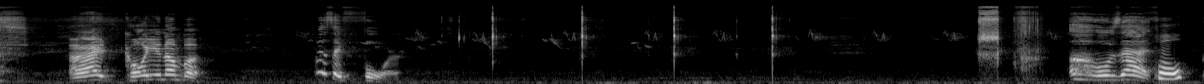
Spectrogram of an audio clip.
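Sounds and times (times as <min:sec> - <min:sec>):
faint birds chirping: 0:00.0 - 0:12.0
hose nozzle clicking: 0:05.8 - 0:07.9.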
